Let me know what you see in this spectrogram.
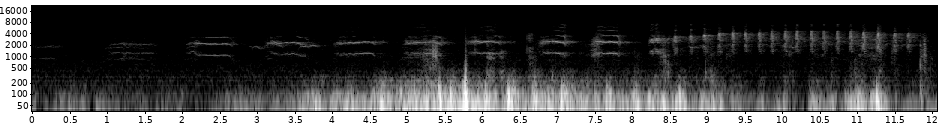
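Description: A bird calling: a series of repeated notes about twice a second that grow louder, then break into a fast, higher trill about two-thirds of the way in. A low rumble runs underneath, with one sharp knock near the middle.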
